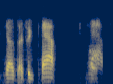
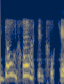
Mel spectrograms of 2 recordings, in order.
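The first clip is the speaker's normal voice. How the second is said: much higher, drawn-out laughing objection; laughing protest; slower than usual. Real, not acted. Host teased by co-host, laughing protest. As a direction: protest slowly through high giggles.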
